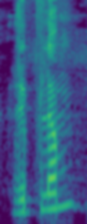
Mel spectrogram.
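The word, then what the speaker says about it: replum: से हो गया रिप्लम, एल साइलेंट होता है, आप रिपम भी कह सकते हो, रिप्लम, रेसीम और रेसीमोस, ये 3 करेक्टरिस्टिक हैं।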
